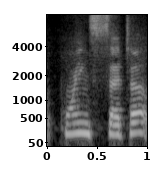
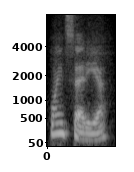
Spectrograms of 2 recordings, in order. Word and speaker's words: poinsettia: poinsetta or poin Setia I'm never sure how you say it because I've heard it said both ways I always call it a poinsetta but uh I know some people call it poinsettia and anyways this is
